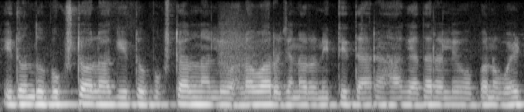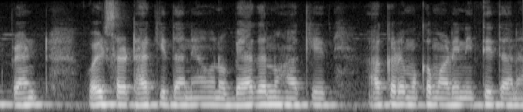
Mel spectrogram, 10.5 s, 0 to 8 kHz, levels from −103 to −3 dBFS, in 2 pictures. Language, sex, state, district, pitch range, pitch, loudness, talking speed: Kannada, male, Karnataka, Raichur, 135-140 Hz, 135 Hz, -27 LUFS, 155 wpm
